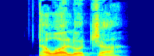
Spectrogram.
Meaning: lollipop, all-day sucker
- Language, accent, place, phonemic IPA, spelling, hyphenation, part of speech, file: German, Germany, Berlin, /ˈdaʊ̯ɐˌlʊt͡ʃɐ/, Dauerlutscher, Dau‧er‧lut‧scher, noun, De-Dauerlutscher.ogg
